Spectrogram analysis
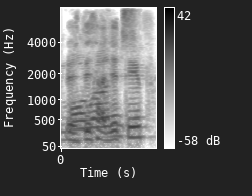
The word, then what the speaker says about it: morons: It sounds like morons as in more on.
